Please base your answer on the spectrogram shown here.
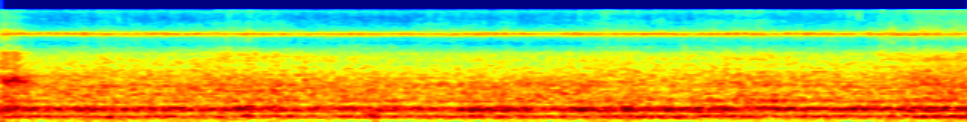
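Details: Asian honey bees (Apis cerana) from a wild colony in a rock hole, recorded in the afternoon as the colony is being collected. A steady, dense buzz holds throughout with a low hum and faint hiss, unbroken for the whole stretch.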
